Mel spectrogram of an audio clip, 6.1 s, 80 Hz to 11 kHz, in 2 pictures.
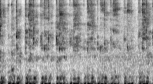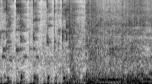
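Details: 1974 Harley-Davidson Ironhead Sportster chopper, battery at 12.8 V: throttle blips, then smooth steady loping idle with no misfires; normal idle.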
